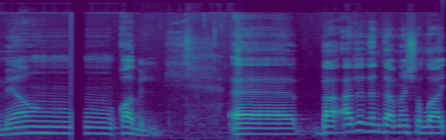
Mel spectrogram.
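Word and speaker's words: من قبل: And when you said min qabl, you said min qabl. You made it empty mouth where here it should have been a full mouth ghunna, min qabl.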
